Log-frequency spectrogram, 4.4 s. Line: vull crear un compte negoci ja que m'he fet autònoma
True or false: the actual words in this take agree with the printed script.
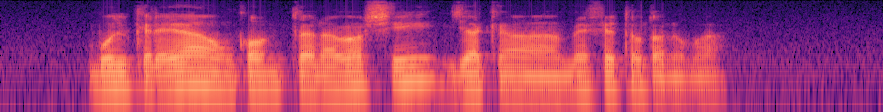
true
